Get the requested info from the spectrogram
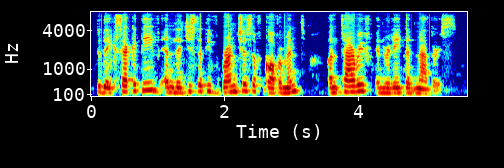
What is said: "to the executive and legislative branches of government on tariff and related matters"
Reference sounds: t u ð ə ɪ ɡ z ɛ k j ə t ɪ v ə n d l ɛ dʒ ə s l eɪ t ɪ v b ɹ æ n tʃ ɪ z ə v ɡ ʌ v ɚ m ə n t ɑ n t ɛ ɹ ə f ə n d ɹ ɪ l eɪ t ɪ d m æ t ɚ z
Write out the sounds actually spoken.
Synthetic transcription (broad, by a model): t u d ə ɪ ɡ s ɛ k j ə t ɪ v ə n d l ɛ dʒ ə s l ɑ t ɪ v b ɹ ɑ n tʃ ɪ s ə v ɡ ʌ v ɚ m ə n t ɑ n t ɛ ɹ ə f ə n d ɹ ɪ l eɪ t ɪ d m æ t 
